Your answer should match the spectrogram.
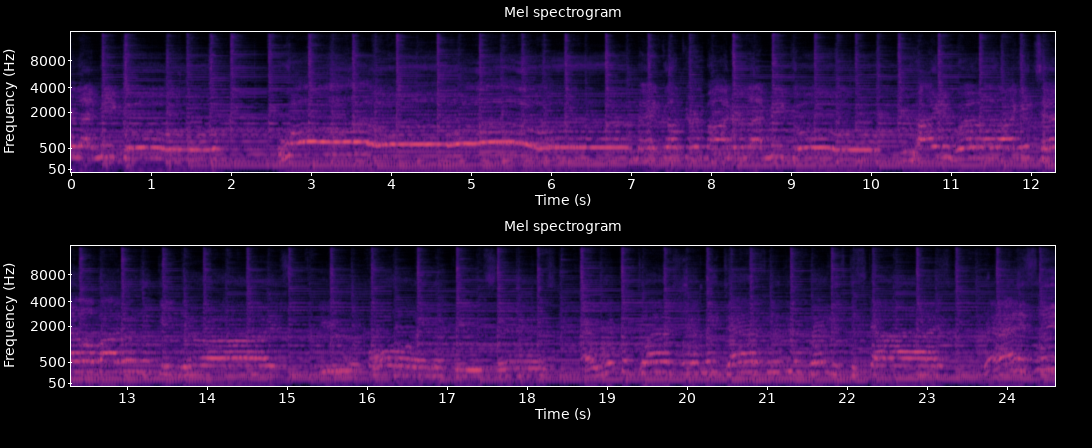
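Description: Acoustic guitar strummed steadily, with a male voice singing a held, sliding melody over it.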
